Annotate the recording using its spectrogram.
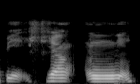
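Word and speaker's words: فِي شَأْنٍ: Nah, di sini hati-hati dengan pengucapan hamzah ya. Jangan sampai kita memantulkan hamzah dulu ya. Jangan sampai fi sya'a tapi fi sya'.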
